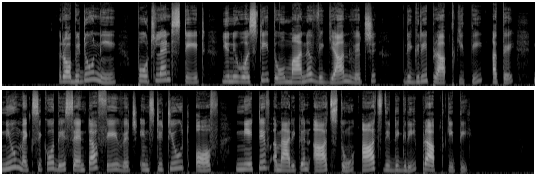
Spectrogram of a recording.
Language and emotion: Punjabi, neutral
